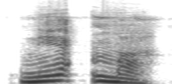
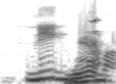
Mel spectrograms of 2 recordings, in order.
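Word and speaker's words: نعمة: Sabihin mo, ni'ma. Ni'ma. Ni'ma. Ni'ma. Huwag mong gawin ha. Ni'ma. Nigma.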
